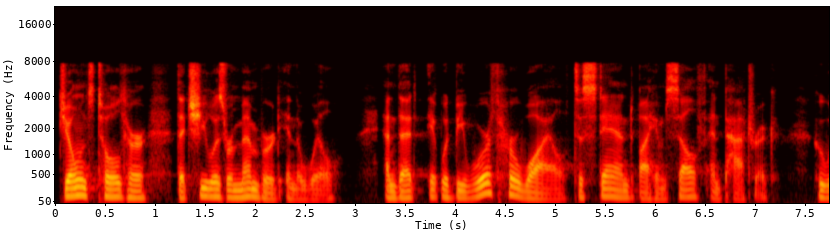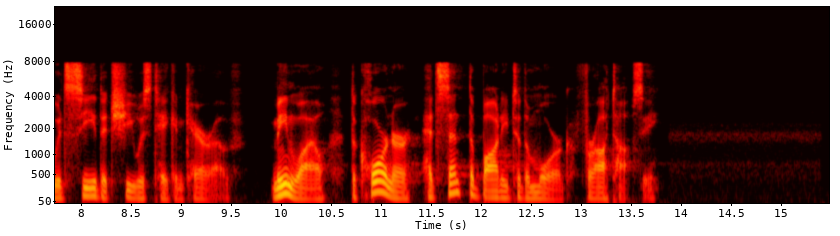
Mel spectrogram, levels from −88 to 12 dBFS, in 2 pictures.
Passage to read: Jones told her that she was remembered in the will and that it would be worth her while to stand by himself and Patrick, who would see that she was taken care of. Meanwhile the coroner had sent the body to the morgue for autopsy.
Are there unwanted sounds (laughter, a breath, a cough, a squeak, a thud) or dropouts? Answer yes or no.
no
